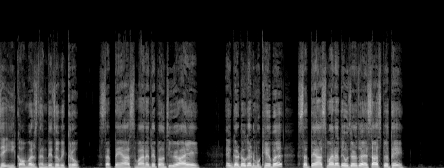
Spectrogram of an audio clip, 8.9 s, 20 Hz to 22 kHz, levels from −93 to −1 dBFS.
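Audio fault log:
No technical fault can be heard in this speech recording. There is nothing to enter in this log.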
